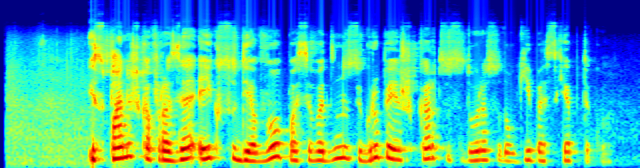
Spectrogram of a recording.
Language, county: Lithuanian, Telšiai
